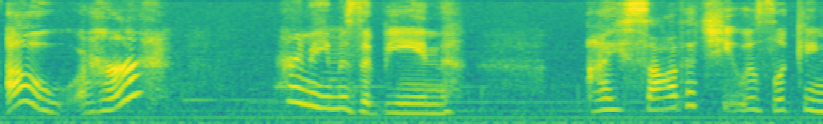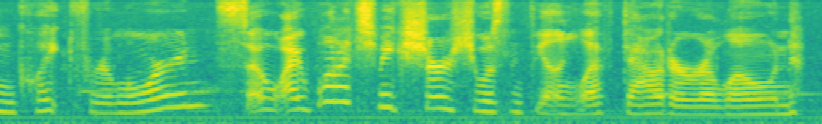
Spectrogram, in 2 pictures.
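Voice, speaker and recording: An actress voicing a cheerful, talkative young woman in a game, speaking in a bright, encouraging way. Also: a little high, sing-song, moderate pace. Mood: thoughtful. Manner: bright, encouraging, sing-song. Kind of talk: game voice acting.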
